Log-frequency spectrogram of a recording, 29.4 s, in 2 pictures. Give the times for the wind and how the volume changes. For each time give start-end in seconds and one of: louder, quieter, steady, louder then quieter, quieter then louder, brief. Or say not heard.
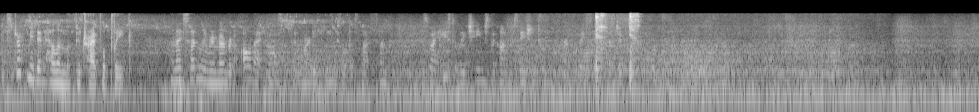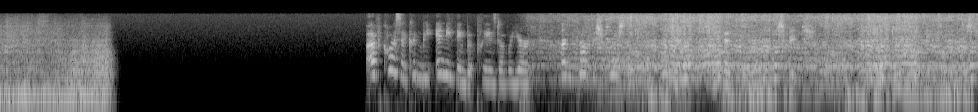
0.0-16.4 louder.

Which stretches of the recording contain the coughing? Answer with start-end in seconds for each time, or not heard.
8.9-9.6.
